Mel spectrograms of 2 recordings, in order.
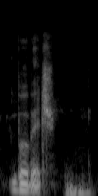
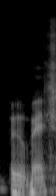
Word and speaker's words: Bubic: Bubich. Bubich. I'm good at pronouncing names.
